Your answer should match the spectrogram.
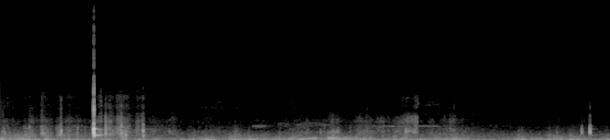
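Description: Wind rumbling on the microphone outdoors, with one sharp click about a second in and a few faint, brief chirp-like tones.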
